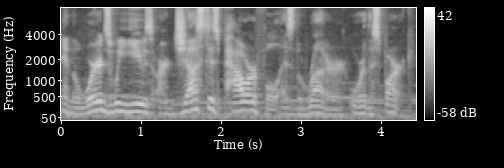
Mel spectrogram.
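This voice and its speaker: A man's voice: medium pitch, expressive, normal speed, faint music behind. A man hosting a church kids' show, explaining a lesson to children in a friendly way. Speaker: host.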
